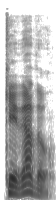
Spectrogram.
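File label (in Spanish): "QUEDADO", Spanish; mekanta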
